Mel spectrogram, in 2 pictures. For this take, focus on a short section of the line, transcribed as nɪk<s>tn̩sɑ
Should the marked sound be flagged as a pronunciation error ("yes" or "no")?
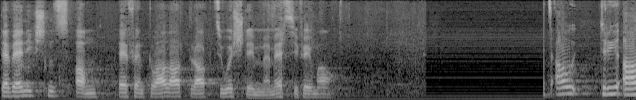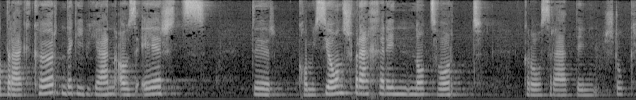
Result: yes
